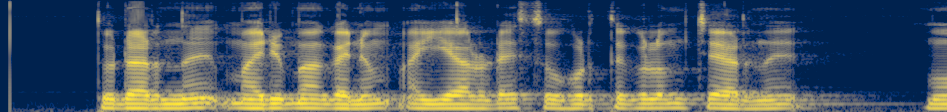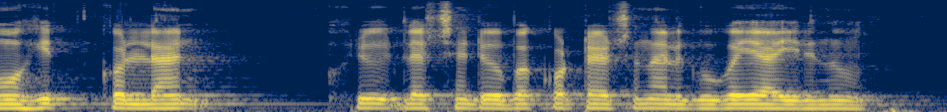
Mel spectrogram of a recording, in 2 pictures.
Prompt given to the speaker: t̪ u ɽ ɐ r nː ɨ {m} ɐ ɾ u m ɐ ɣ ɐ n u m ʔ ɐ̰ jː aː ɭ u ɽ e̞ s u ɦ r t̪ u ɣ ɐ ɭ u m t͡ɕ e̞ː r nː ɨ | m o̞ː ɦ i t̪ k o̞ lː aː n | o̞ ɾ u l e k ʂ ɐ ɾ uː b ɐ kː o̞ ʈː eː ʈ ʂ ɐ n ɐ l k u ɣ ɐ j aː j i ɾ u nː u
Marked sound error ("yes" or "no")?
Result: no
